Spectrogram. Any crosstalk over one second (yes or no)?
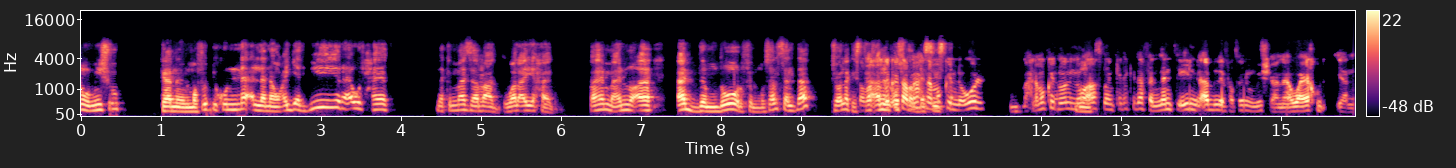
yes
